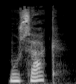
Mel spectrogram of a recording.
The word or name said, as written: muzak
